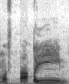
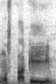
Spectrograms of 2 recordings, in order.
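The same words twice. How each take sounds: First: The k is a deep throat q. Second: The k is a plain front k. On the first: The speaker calls it right. "কফ, কলকলার হরফ" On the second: The speaker calls it wrong. "আমি উচ্চারণ করেছি কাফ"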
